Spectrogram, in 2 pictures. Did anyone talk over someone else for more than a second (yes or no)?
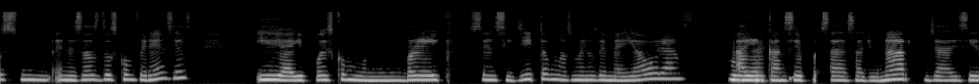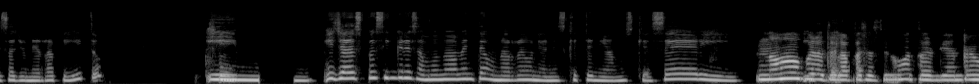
no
